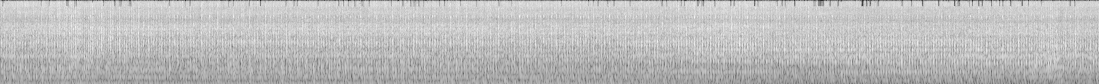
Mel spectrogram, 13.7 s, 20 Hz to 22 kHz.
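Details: VW Golf 4 1.9 TDI 110 hp, diesel clatter with uneven shaking as revs settle after a blip, also at stops like traffic lights; owner unsure whether injector or flywheel is the cause.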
